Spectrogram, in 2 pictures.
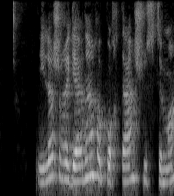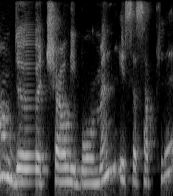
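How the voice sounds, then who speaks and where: Somewhat breathy and fairly high-pitched, a woman speaks at a very slow pace. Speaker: photographer and travel speaker. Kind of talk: illustrated lecture. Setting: conference with audience. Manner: halting, many fillers.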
